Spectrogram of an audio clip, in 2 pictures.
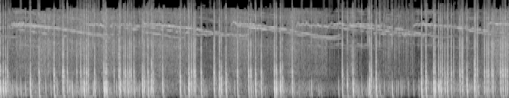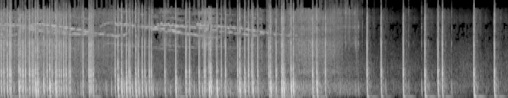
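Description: Consumer fireworks firing in a dense barrage of shots, bursts and crackle, with a run of whistles that each fall in pitch. After about seventeen seconds the barrage thins to a few scattered pops.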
